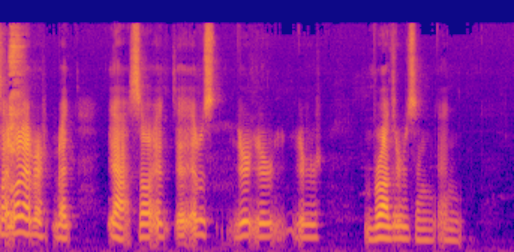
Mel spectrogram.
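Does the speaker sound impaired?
Yes: muscular dystrophy; life expectancy uncertain.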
